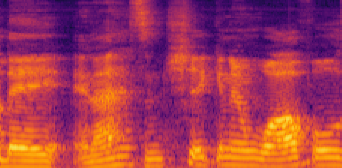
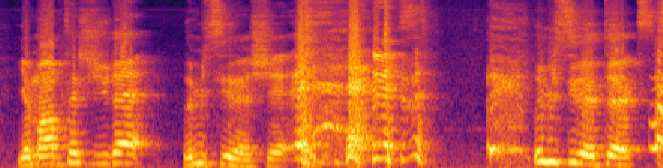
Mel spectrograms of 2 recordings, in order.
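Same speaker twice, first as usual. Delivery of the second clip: laughing, louder mock demand to see the text; cracking up while demanding proof; 4 semitones higher, 6 dB louder than usual. Buddy grilling the girl, laughing through it.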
